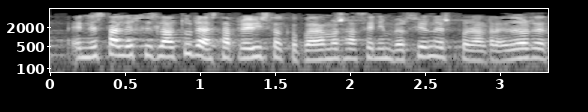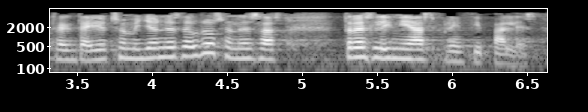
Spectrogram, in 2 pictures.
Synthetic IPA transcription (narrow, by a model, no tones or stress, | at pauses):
e̞̰ne̞st̪ale̞xizlat̪uɾaest̪apɾe̞β̞ist̪o̞ke̞po̞ð̞amo̞saθe̞ɾimbe̞ɾsjo̞ne̞spoɾalre̞ðeðo̞ɾð̞e̞t̪ɾe̞jnt̪ajo̞t͡ʃo̞miʎo̞ne̞zðeewɾo̞se̞ne̞sast̪ɾe̞zlinjaspɾin̟θipale̞̰s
